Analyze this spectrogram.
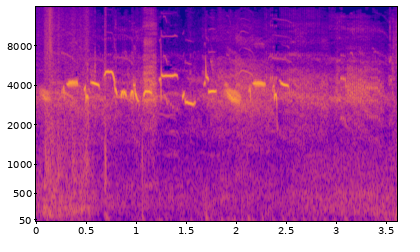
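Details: Male snow bunting (Plectrophenax nivalis) sings a bright, fast run of high, varied, warbled twittering notes on a lakeshore breeding site, proclaiming ownership of his territory and mate while the female tends the young; summer, faint background noise.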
